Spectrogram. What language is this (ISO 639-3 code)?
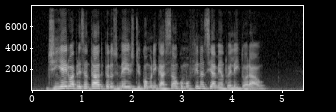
por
